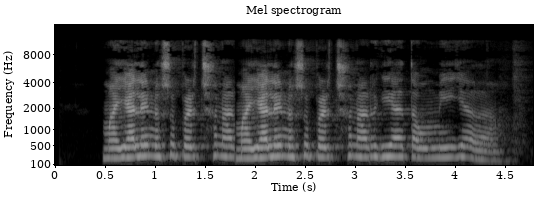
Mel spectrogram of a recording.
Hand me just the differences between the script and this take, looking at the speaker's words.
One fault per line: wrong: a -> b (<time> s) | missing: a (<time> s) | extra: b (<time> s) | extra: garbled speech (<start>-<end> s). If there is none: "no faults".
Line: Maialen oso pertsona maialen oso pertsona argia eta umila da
no faults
